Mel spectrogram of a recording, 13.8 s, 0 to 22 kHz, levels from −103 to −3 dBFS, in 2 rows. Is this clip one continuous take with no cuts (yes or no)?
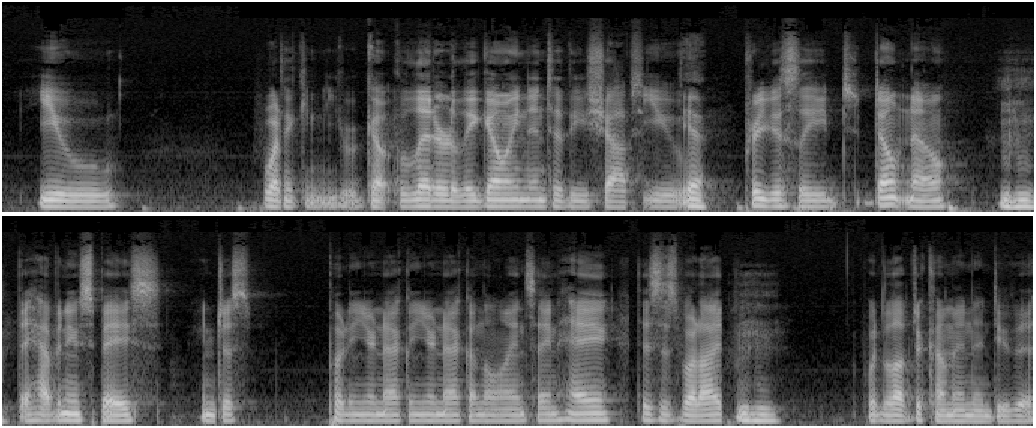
no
